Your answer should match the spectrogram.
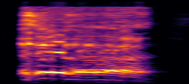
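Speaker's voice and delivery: loud disgusted grunt after a cough; a lady's loud grossed-out ugh. Retold or imitated. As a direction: huff it out with disgust. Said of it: "She said".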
